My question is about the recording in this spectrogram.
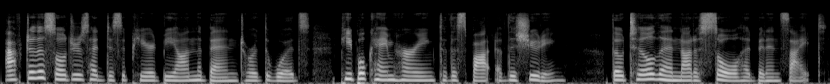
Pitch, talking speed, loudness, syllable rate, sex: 195 Hz, 215 wpm, -20 LUFS, 5.3 syllables/s, female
